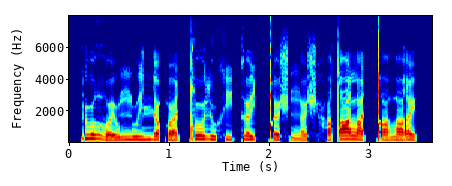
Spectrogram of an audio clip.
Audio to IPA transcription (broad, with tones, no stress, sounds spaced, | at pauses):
ɾ u˥ ʁʷ e˩˧ u̯ ŋ u˧ i̯ nʲ ə˧˥ qʷ ɛ˩ ǃ o˥ z u˧ x i˩˧ k ə˥ i̯ ǃ ə˧˥ ʃ ŋ ɐ˩ ʃ h ə˧ tˤ u˥ lˠ ɛ˧ ǃ ɐ˧˥ ðˤ i˧˥ ɾ e˧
